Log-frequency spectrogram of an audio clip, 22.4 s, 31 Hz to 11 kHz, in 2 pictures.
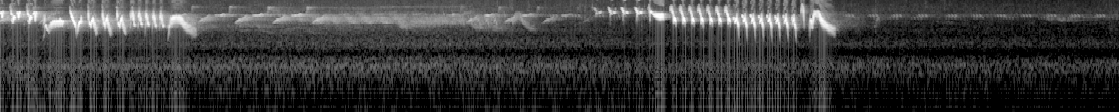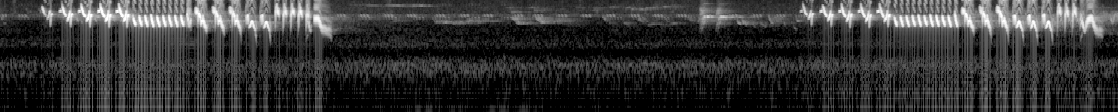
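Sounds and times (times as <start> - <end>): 
common chaffinch singing: 0.0 - 8.4, 11.6 - 14.5, 17.6 - 22.3.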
